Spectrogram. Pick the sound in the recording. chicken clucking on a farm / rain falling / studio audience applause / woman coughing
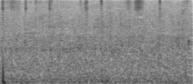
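rain falling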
